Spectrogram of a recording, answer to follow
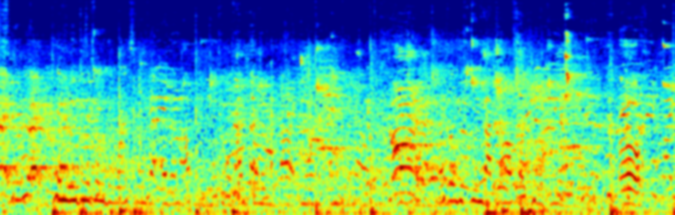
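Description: Basketball bouncing on a hardwood gym floor during play, a series of irregular low thumps that echo in the large gym, under the chatter and calls of the crowd and players.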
